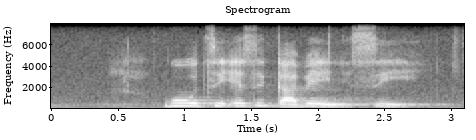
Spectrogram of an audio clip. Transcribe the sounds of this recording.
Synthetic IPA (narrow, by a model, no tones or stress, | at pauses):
k̬ut͡sʰiʔesiɡ̥ʱaɓenisiː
